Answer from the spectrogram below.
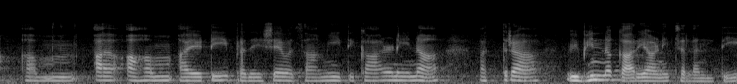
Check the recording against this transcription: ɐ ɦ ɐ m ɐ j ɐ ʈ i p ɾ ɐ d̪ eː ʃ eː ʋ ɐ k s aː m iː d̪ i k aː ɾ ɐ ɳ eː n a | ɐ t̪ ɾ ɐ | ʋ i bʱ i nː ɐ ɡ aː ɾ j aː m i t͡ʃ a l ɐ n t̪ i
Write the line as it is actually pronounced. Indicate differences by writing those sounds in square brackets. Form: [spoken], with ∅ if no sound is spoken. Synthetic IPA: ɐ ɦ ɐ m ɐ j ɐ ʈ i p ɾ ɐ d̪ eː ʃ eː ʋ ɐ [∅] s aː m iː [t̪] i k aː ɾ ɐ ɳ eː n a | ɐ t̪ ɾ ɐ | ʋ i bʱ i nː ɐ [k] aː ɾ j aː [ɳ] i t͡ʃ [ɐ] l ɐ n t̪ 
